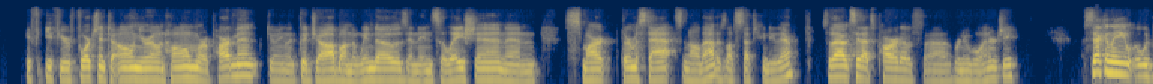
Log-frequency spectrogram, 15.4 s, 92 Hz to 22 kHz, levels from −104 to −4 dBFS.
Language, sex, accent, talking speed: English, male, American, 195 wpm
